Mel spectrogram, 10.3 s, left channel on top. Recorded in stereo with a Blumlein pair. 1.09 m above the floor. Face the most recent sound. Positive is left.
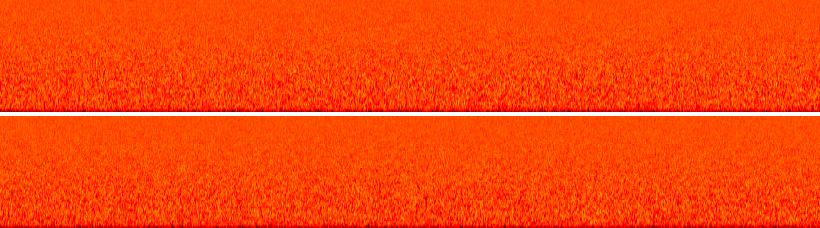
No sound to turn to.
